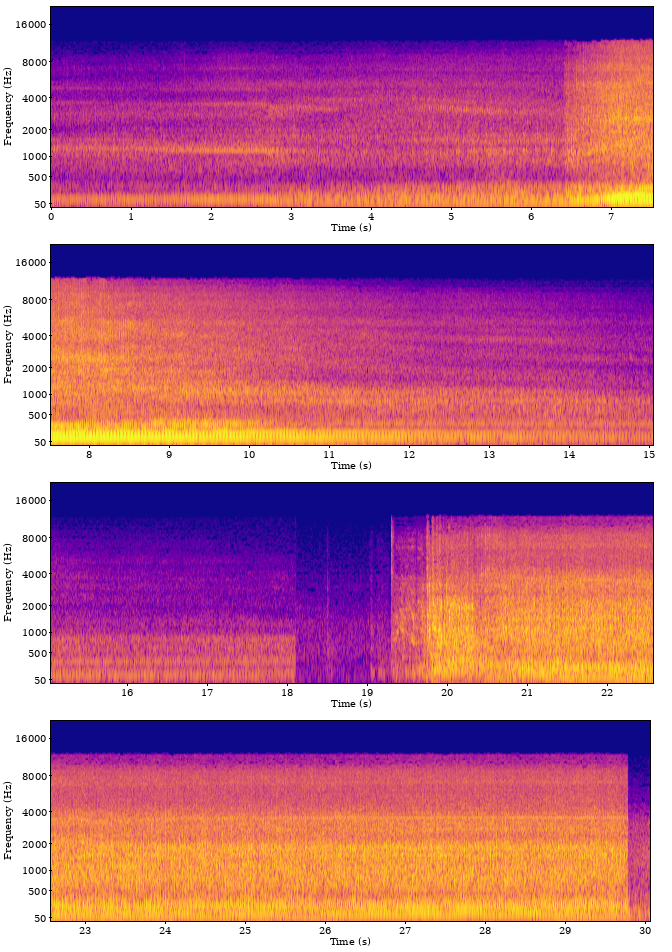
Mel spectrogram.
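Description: Zenith kit aircraft's engine and propeller on a low pass. The engine note builds, rises in pitch and peaks about six to seven seconds in, then fades slowly as the plane climbs away. After a cut to near silence at around eighteen seconds, the engine runs loud and steady close by for the last ten seconds.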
